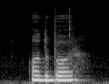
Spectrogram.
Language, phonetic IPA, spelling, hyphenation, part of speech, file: Czech, [ˈodbor], odbor, od‧bor, noun, Cs-odbor.ogg
- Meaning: 1. section, department 2. discipline (specific branch of knowledge or learning)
